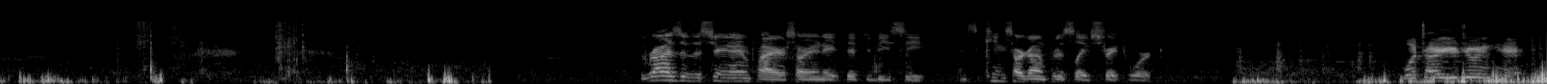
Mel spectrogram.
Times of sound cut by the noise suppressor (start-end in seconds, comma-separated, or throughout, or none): 0.92-2.64, 3.06-4.27, 4.60-6.41, 8.39-8.67, 9.24-9.86, 11.19-12.23, 13.12-13.56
